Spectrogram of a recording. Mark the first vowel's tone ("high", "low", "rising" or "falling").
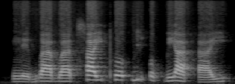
low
